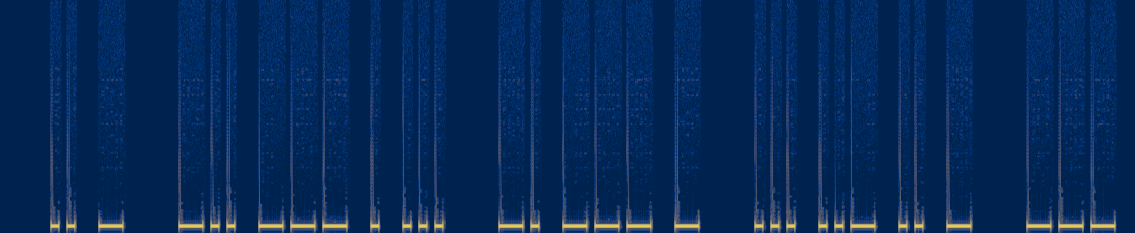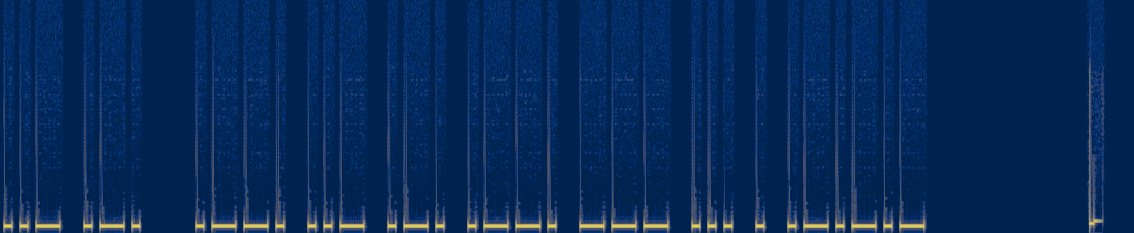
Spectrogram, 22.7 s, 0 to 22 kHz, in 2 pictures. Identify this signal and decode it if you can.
Morse code, heard as a keyed tone, about 15 wpm, 700 Hz. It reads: IT DOES NOT SUIT OUR PURPOSE.
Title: Sentences from Top 1600 Words 15wpm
